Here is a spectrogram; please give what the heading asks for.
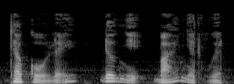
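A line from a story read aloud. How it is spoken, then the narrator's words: Soft voice. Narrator (Vietnamese): Linh Phượng nhẹ giọng mở lời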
